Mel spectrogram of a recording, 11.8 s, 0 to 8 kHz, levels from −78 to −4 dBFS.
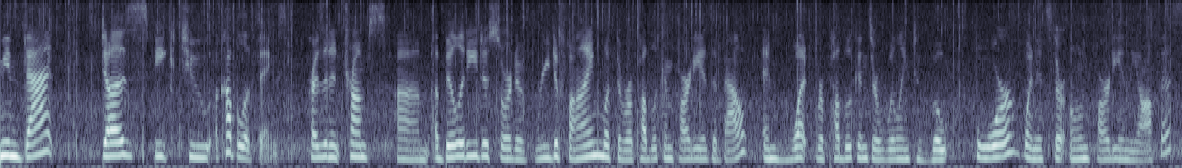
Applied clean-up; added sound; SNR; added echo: none; Rain; 16 dB; none.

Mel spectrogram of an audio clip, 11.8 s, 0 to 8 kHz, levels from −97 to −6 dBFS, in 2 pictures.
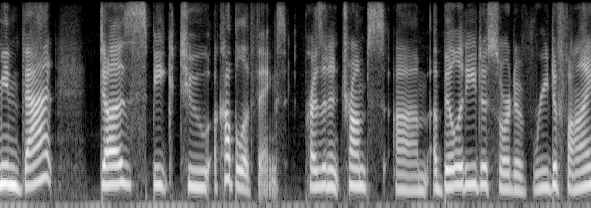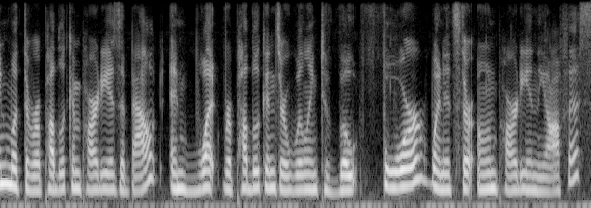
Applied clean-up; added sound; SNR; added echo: none; none; none; none.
